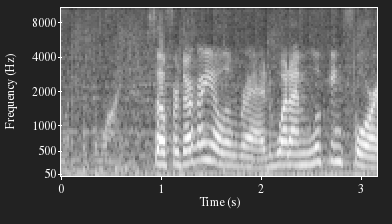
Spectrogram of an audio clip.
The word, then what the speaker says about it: Dogajolo: This is a 70% Sangiovese, 30% Cabernet Sauvignon from Tuscany, and the wine is pronounced Dogajolo.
